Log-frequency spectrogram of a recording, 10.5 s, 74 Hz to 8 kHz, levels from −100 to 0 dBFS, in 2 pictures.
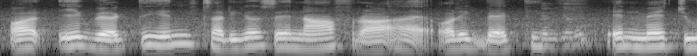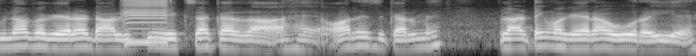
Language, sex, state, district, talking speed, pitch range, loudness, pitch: Hindi, male, Uttar Pradesh, Jalaun, 180 wpm, 155-175 Hz, -18 LUFS, 160 Hz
